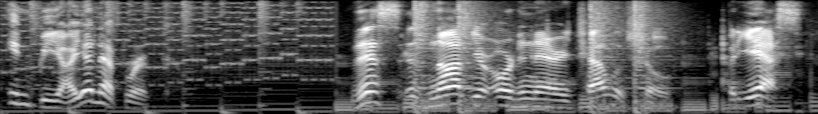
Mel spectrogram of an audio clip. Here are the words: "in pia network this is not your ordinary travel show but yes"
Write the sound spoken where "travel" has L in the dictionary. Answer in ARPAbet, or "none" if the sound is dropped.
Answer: N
